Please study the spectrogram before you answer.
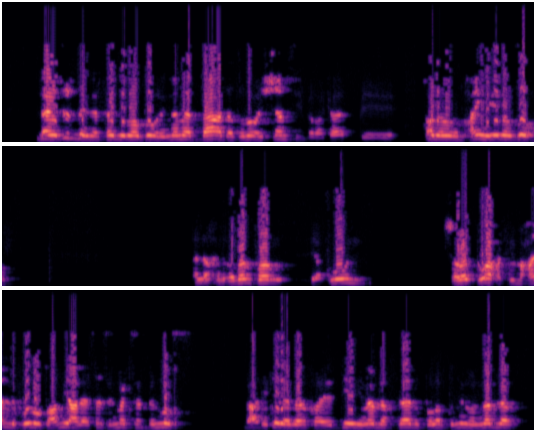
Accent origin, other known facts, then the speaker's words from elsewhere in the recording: Egypt; فالمرأة عندنا في مصر في مصر يقولون هذه سلفة فلان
